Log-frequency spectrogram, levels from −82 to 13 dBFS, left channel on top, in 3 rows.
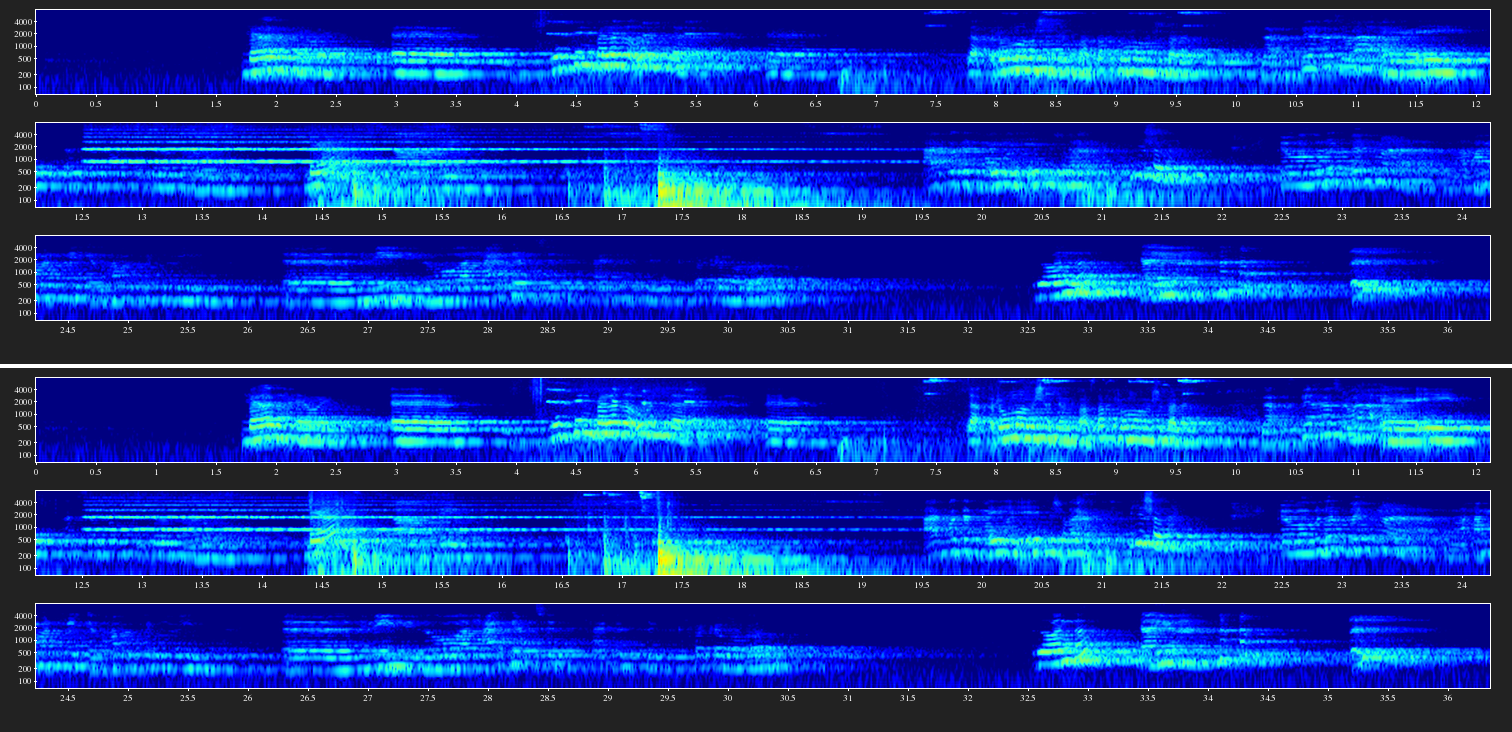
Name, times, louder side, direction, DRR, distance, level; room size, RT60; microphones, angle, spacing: voice 1, 1.7-2.5 2.9-3.5 4.3-6.6 7.7-9.7 11.2-11.9 14.3-14.7 20.0-21.0 21.2-21.6 32.5-33.1, right 2 dB, 75° right, 5 dB, 0.9 m, -39 dB
sound 1, 3.9-5.7 6.3-6.4 7.0-10.7 11.0-11.1 12.0-12.3 14.3-15.7 16.5-18.1 18.3-18.4, right 3 dB, 50° right, 0.4 m, -40 dB
voice 2, 10.2-11.4 12.3-13.8 14.3-14.5 15.1-15.8 19.2-20.3 20.7-20.9 21.2-21.8 22.1-25.7 26.3-30.5 33.4-34.5 35.2-35.9, right 1 dB, 20° right, -4 dB, 1.2 m, -49 dB
sound 2, 12.5-19.8 20.2-20.3, left 2 dB, 15° left, 0.7 m, -44 dB
15.0 x 5.2 x 3.7 m, 2.9 s
head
